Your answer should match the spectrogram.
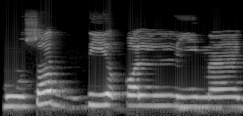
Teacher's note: Secara bahasa idgham bilaunah artinya memasukkan huruf dengan tanpa dengung. Jadi memasukkan suara nun, sukun, atau tanwin ke huruf yang dua ini, huruf lam dan ro, dengan tanpa mendengung. Seperti contoh, musaddiqol lima, jadi tidak panjang, tapi memasukkan tanwin ke huruf lam.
